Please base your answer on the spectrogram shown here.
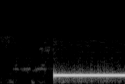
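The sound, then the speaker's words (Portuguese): An outgoing phone call's ringback tone: one steady, mid-pitched tone starts about half a second in and holds unbroken and loud to the end, after a short stretch of faint low noise. “Tô ligando, tá chamando aqui também.”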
